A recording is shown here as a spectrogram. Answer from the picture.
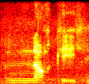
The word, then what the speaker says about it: gnocchi: I obviously can't check it because I'm driving, but I am pretty confident that she's right and it is gnocchi. – Gnocchi. – The G is silent.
